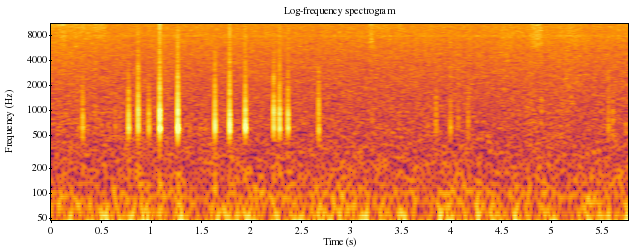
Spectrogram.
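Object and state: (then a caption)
Silicone mat tapped with nails. Long acrylic nails on both hands tap gently on a flat, thin, solid pink silicone nail art mat resting on a table. Soft, short clicks come in quick clusters and then thin out, dying away almost instantly over a quiet low rumble.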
